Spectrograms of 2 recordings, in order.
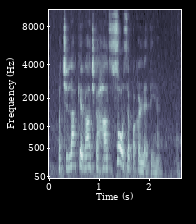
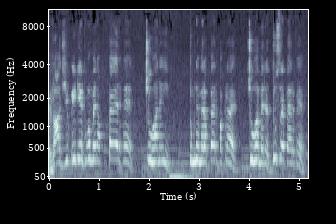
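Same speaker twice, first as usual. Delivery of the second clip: high, exasperated scolding; irritated young woman voice; annoyed young bride; 9 semitones higher than usual. Acted. Sonia voiced higher than narrator.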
